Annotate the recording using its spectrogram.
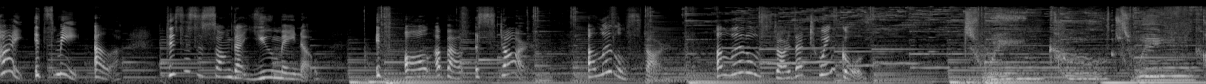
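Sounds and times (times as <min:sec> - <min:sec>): cartoon background music: 0:00.0 - 0:12.0
tinkling chimes: 0:06.4 - 0:12.0.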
